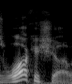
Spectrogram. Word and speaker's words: Waukesha: Not too actually far from Kenosha in Wisconsin is Waukesha, Wisconsin.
